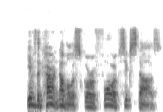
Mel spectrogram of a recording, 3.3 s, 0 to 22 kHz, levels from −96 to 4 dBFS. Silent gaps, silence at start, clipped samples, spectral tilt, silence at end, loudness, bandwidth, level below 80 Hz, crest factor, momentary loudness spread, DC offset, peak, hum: none; 0.55 s; under 0.1%; -5 dB/octave; 0.1 s; -32 LUFS; 9.2 kHz; -72 dBFS; 20 dB; 8 LU; under 0.1%; -12 dBFS; none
